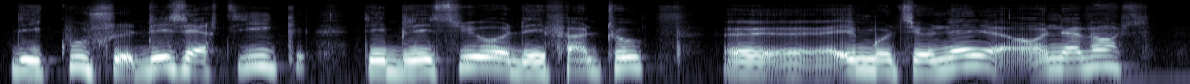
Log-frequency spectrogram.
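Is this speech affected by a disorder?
Yes: cerebral palsy; since birth, birth injury.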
